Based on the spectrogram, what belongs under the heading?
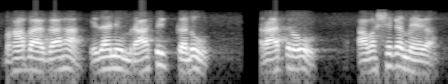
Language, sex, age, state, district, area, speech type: Sanskrit, male, 18-30, Karnataka, Dakshina Kannada, rural, conversation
